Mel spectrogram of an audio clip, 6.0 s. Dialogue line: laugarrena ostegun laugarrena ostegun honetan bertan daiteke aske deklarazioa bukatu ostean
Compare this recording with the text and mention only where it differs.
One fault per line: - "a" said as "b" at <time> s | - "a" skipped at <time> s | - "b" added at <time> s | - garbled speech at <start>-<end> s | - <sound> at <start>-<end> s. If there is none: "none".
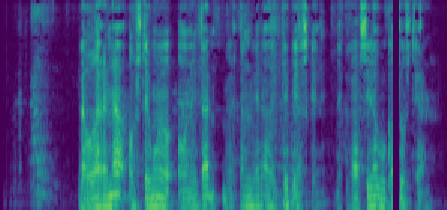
- "laugarrena ostegun" skipped at 2.2 s
- "gera" added at 3.4 s
- dropout at 5.2-5.3 s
